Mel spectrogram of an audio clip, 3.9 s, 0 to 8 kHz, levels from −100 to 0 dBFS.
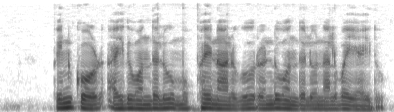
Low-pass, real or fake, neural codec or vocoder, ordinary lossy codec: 7.2 kHz; real; none; none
